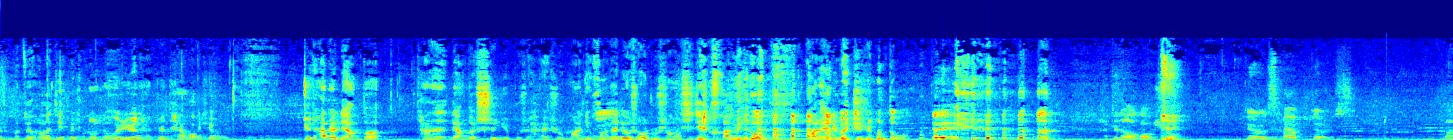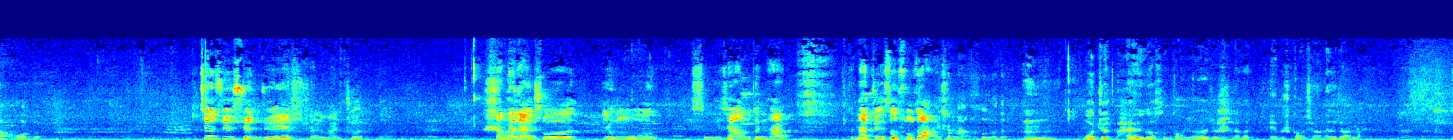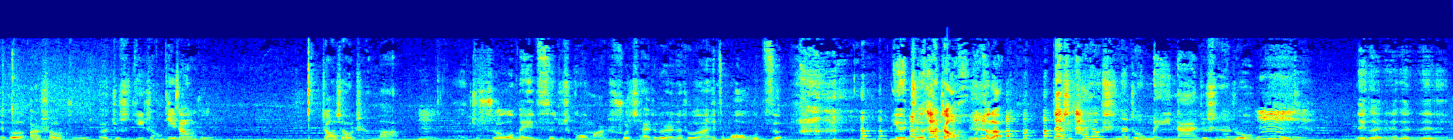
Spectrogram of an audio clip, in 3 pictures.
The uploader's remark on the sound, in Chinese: 本次录制花费：洋风炭火屋 398元，整2期！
